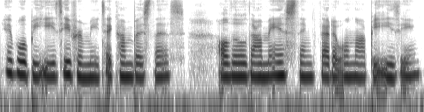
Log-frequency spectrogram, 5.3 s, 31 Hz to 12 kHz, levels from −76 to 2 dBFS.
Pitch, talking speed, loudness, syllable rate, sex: 205 Hz, 215 wpm, -17 LUFS, 4.9 syllables/s, female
